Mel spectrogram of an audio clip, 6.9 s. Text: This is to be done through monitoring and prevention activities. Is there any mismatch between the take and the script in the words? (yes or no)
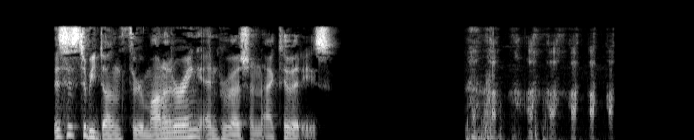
no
